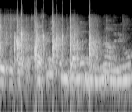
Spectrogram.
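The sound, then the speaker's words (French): An audience claps sharply and unevenly while people keep talking over it. Distinct hand claps cut through a steady run of speech. “Et là, on est en train d'applaudir.”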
